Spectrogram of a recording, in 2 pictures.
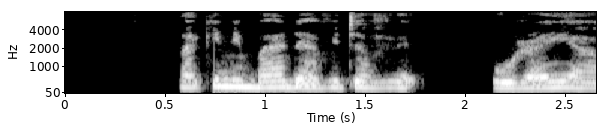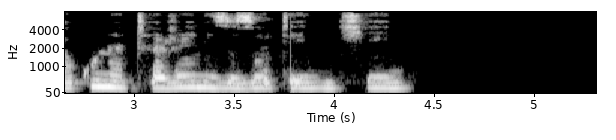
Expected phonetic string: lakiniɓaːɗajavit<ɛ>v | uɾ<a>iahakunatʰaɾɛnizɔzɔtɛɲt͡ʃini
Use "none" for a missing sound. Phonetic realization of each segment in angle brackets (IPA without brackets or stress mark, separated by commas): a, a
